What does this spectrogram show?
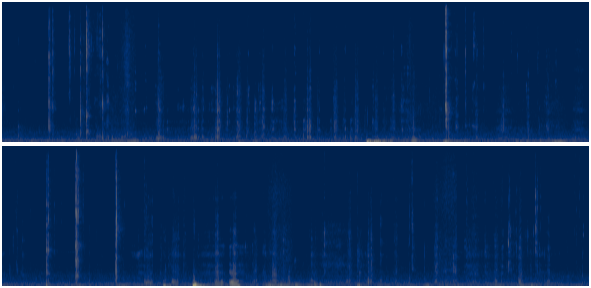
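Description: Close-miked crunchy bites and chewing of a whole raw cucumber, with wet mouth clicks scattered throughout; the loudest crunch comes a little past halfway.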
